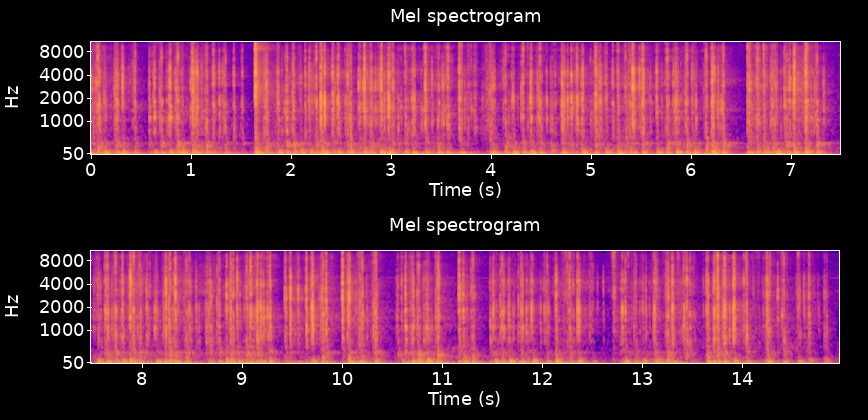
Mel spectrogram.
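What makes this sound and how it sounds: Fingertips type continuously on a HyperX Alloy Core RGB plastic membrane gaming keyboard with a foam mod, black plastic body, black plastic keycaps and a hollow case. A steady, rapid stream of soft, muted key clacks with a low thud comes in bursts, with brief pauses between runs of typing.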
